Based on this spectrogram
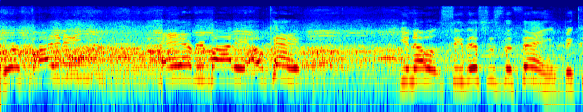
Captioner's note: chanting kamala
